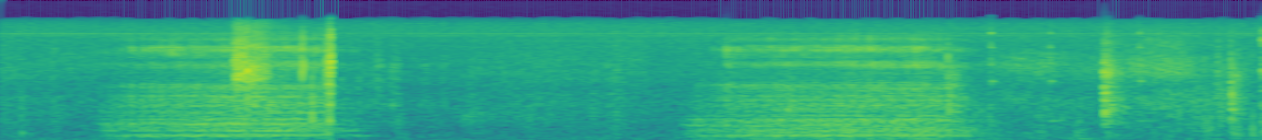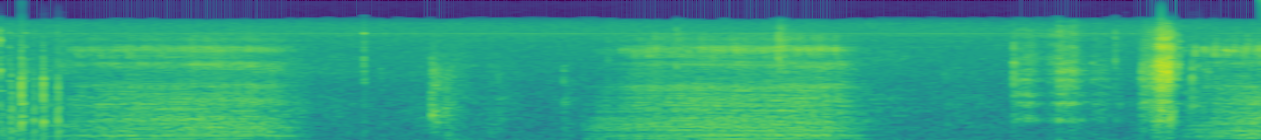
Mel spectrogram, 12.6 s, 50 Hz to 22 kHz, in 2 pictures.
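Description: Loud rattling snores on each breath in, about 20 a minute, with quieter breathing out between them: snoring.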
